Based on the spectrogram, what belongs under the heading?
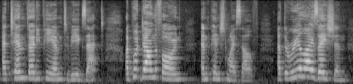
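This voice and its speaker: A woman's voice: high-pitched, fairly bright tone. Upbeat young South African woman presenting. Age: young adult. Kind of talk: live pitch presentation. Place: event stage before an audience.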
